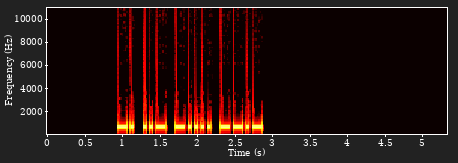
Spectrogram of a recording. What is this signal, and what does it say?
Morse code, heard as a keyed tone, about 28 wpm, 700 Hz. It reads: NU6Q
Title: USA Call Signs - 4 Characters - Repeated 3x - 28wpm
